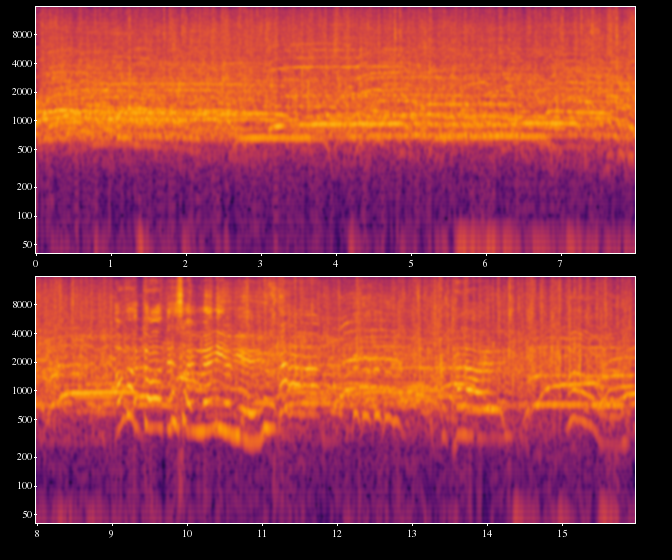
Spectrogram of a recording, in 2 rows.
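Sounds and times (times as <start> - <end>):
New York City concert crowd shrieking and screaming: 0.0 - 15.9
laughter: 2.8 - 15.9.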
